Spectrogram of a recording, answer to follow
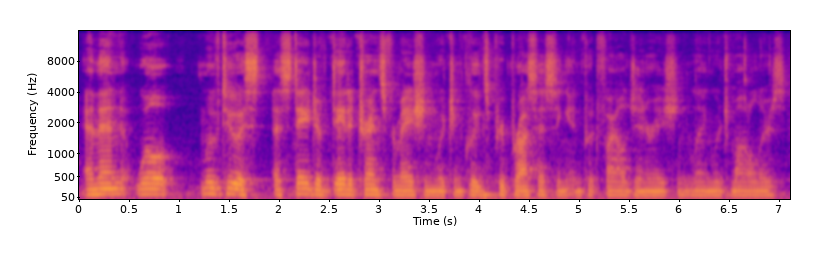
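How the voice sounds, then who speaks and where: A man presenting a company update as a chief executive, in a measured, matter-of-fact way with halting phrasing. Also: low voice, little pitch movement, a little mellow, a little hiss or hum. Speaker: company CEO hosting a weekly call. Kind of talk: business update presentation, partly read from notes.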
